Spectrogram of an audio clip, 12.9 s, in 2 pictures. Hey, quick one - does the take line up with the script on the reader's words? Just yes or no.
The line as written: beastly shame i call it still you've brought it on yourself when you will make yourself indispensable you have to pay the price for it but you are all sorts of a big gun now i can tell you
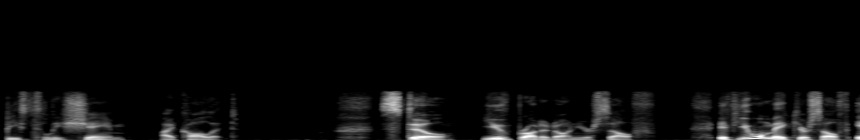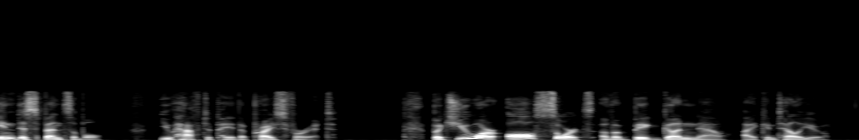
no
